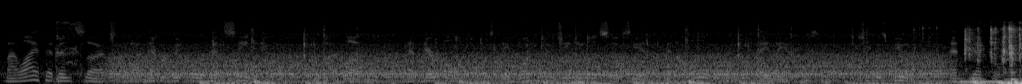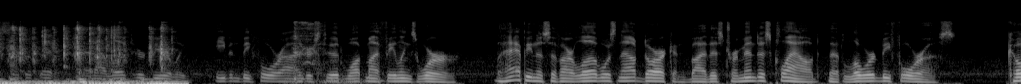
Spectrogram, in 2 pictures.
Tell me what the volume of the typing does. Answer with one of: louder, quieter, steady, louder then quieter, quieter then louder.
louder.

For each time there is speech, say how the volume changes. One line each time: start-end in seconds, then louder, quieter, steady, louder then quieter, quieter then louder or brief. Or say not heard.
0.0-20.3 louder.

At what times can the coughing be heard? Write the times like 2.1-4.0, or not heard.
0.5-1.1, 13.1-14.1.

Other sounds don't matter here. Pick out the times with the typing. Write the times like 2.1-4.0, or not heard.
1.9-12.2.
